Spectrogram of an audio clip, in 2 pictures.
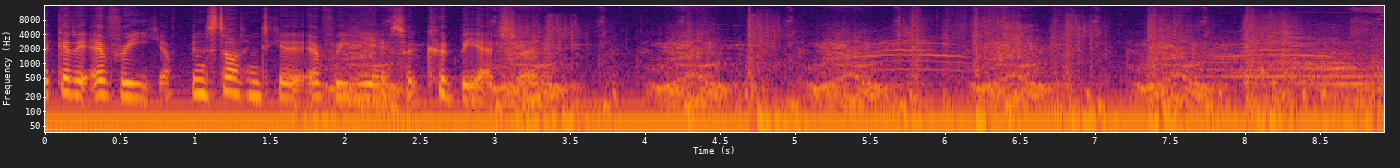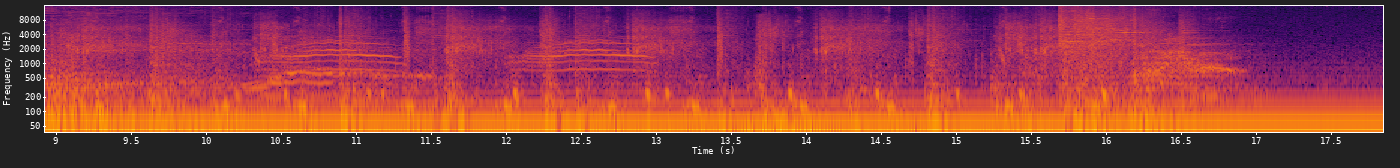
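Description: Weapons clash and thud in a close fight.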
